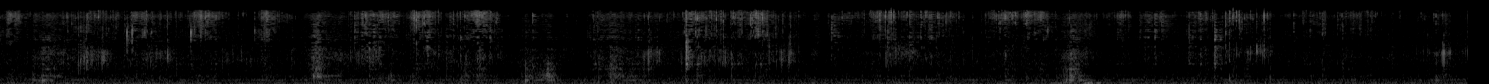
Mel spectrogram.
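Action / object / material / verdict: scrape / soap shavings / soap / none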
